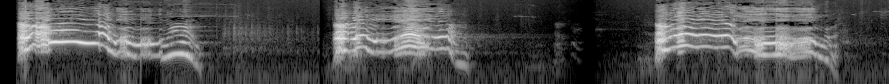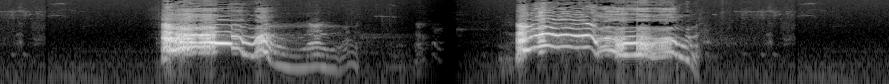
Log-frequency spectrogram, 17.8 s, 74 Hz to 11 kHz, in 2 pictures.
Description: Dog_Unhappy-01.wav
